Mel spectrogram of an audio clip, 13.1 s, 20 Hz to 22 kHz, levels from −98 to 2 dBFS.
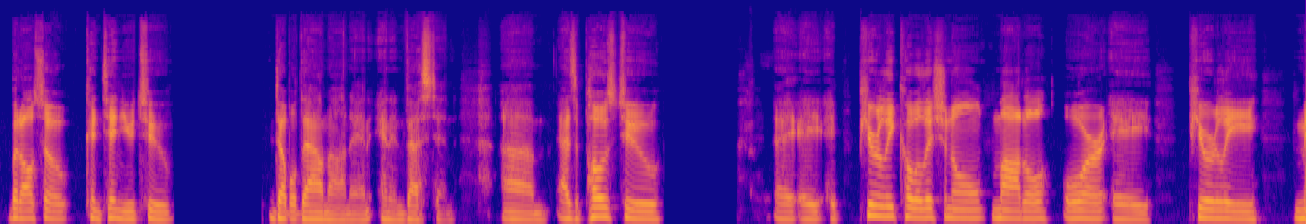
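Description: At 1.74 s, after "but also continue to", a rebuffering stall drops the speech into silence until 2.63 s, then resumes at "double down on and" with nothing skipped. A second stall follows "um as opposed to" from 6.65 to 7.38 s. Each time the player exhausted its downloaded audio and waited, adding 0.89 s and 0.73 s.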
